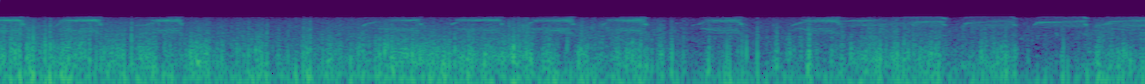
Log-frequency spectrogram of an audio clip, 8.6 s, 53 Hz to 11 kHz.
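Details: Saker falcon recorded in Hungary, 21 May 2019, 11:30, as a bird goes to fetch prey and the falcons appear not hungry; a series of hoarse, evenly spaced cries over steady low-frequency noise.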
